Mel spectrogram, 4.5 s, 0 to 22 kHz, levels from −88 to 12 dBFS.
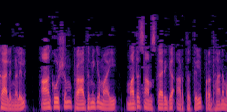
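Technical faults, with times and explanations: Throughout, WMA compression: the speech has a ringing, washy quality, with a hiss that swells and fades along with the voice, and nothing is left above about 14.7 kHz. The damage is heavy and points to a likely low-bitrate WMA encode around 32 kbps, where long transform blocks smear quantisation noise across tens of milliseconds around each sound and weaker spectral components are discarded outright, leaving the top end empty and the texture watery.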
